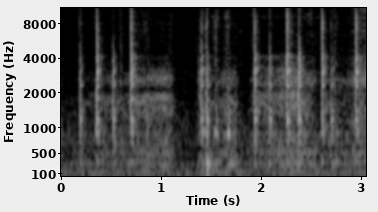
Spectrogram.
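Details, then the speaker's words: 1985 Honda ATC250ES Big Red, 20 years abandoned, valve cap off: sharp light clicks as the follower is rocked by hand; valve lash has free play, not too tight, so a stuck intake valve is not sealing. "valve lash is plenty loose enough that means my um my intake valve is not sealing properly"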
